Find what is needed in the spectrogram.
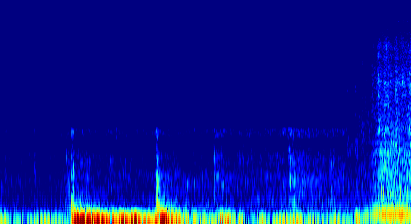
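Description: Water from a bath tap falling onto plastic soap bottles in a bathtub, muffled with no high end, with two dull thumps about a second apart. Clearer, full-range splashing comes back near the end.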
